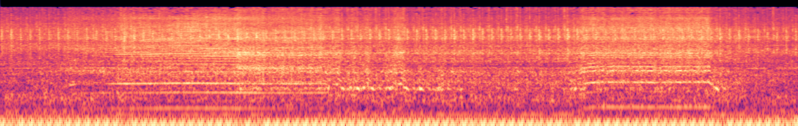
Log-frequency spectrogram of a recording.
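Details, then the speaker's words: Hair dryer fitted in a running car's engine bay to warm the CNG pressure reducer against freezing: loud whining roar rising twice over the steady low idle; the dryer motor failed and is being removed. "Só que a durabilidade dele foi muito pequena. Vou mostrar pra vocês, ele começou a fazer um barulho muito forte,"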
